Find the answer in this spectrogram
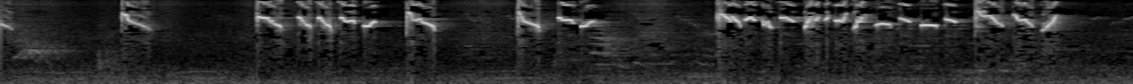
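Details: White-eye, a lure bird, opens with scattered high downslurred chirps, then breaks into a longer, faster twittering run of thin high notes.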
